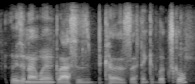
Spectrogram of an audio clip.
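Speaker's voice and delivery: normal talking voice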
